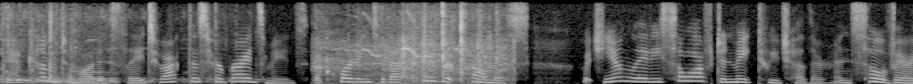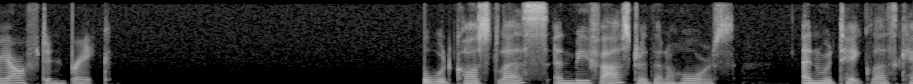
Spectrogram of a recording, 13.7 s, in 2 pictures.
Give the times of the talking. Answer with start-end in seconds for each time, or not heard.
0.0-7.8, 10.0-13.6.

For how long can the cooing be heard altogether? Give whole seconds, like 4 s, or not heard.
4 s.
